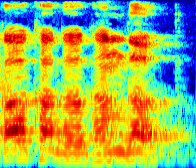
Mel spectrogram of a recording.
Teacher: આ જે છે 5 વર્ણો ક્યાંથી આવે છે? કંઠમાંથી નીકળે છે. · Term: કંઠ્ય સ્થાન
